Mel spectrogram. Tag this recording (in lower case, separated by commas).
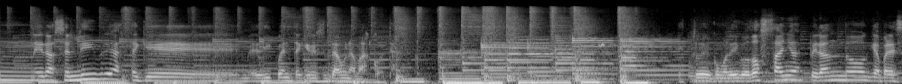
speech, music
